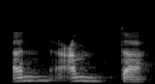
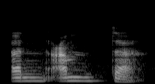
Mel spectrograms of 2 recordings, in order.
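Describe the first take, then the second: Both takes have the same delivery.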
